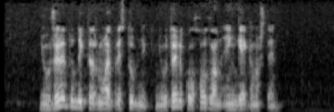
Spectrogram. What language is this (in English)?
Mari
